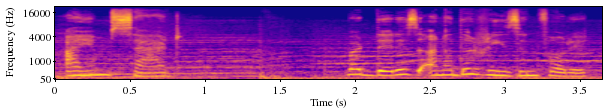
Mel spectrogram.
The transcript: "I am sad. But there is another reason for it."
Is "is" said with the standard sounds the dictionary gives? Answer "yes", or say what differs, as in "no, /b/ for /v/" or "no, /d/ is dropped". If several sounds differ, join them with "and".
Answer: yes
